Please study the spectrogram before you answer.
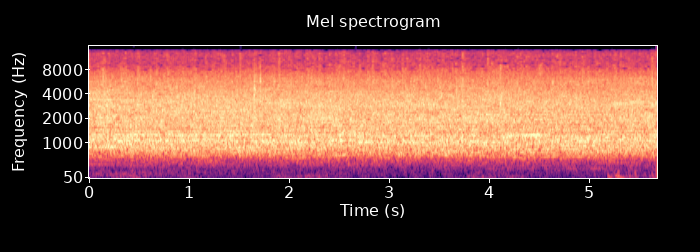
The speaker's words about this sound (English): Listen to the crowd at Chase! Janelle Solon, the rookie, coming up big here late. A huge three, and now a jumper from the left side on the inbound over the contest of Alyssa Thomas. She buries it.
